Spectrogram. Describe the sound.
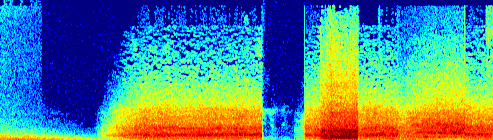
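A simulated stadium crowd roar swells in, cuts out abruptly for about half a second due to technical difficulties, then bursts back louder and settles into a steady, dense clamor of many voices.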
